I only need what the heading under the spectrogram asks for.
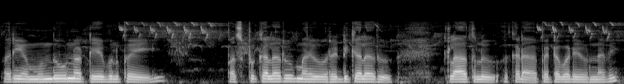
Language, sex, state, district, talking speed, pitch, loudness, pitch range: Telugu, male, Telangana, Mahabubabad, 145 wpm, 120 Hz, -15 LUFS, 115-130 Hz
